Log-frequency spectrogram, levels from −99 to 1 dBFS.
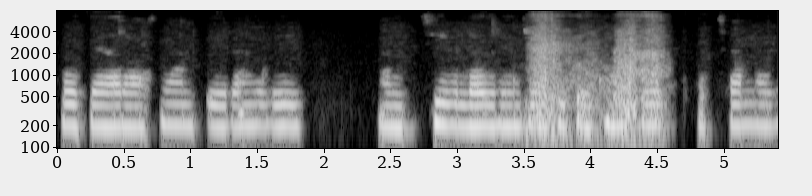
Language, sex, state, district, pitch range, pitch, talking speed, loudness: Hindi, female, Bihar, Jahanabad, 190-195 Hz, 195 Hz, 165 wpm, -21 LUFS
